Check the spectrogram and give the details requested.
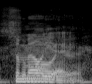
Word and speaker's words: sommelier: Sommelier. Yes. Says it's pronounced sommelier.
